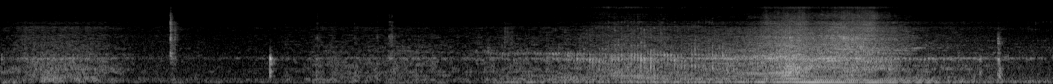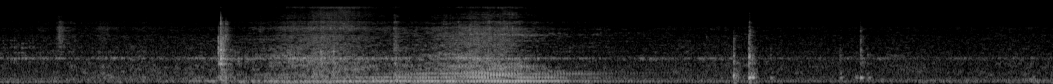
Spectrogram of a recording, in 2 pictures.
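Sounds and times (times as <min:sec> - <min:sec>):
motor vehicle passing: 0:03.2 - 0:17.8.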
